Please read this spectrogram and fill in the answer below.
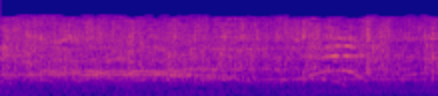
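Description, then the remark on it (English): Dense, steady audience applause fills the whole stretch, a continuous wash of many hands clapping at a fairly loud, even level with a faint murmur of voices underneath. “Get old man a round of applause.”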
